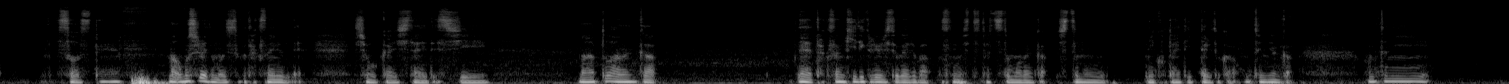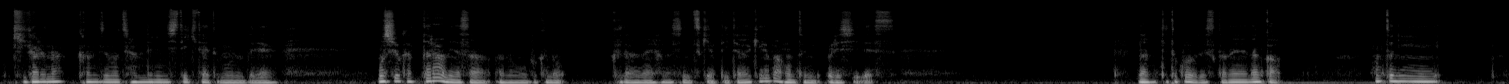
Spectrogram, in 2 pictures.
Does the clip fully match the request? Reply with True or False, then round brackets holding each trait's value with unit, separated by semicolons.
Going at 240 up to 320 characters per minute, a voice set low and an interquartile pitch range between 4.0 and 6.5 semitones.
False (330 characters per minute; 95 Hz; 5.3 semitones)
